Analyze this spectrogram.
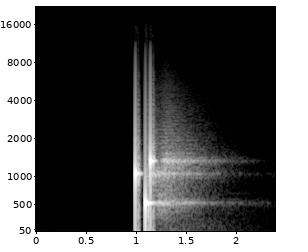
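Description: A short electronic chime sounds as a button is tapped.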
